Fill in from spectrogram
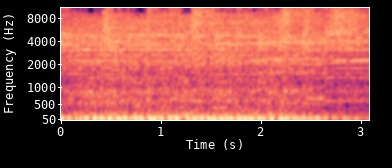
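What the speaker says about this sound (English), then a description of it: "Listen how loud this fuel pump is." Loud fuel pump running in a turbocharged K24-swapped Honda Civic EK coupe, a steady pulsing low drone with rumble throughout, close and alone without talk.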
